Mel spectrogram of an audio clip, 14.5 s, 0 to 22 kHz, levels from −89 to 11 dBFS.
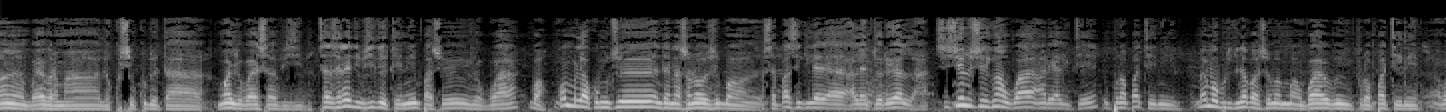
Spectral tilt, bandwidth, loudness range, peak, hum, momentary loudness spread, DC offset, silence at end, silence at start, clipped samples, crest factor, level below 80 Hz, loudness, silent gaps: -6 dB/octave; 11.5 kHz; 4 LU; -2 dBFS; none; 9 LU; under 0.1%; 0 s; 0 s; under 0.1%; 16 dB; -42 dBFS; -19 LUFS; none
